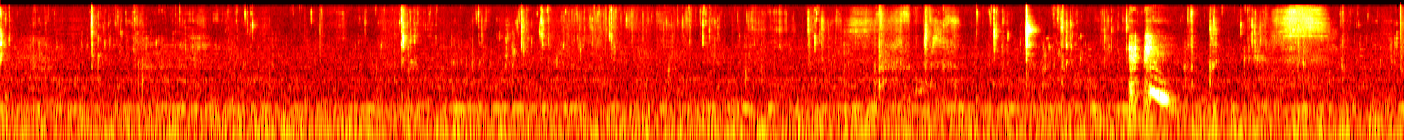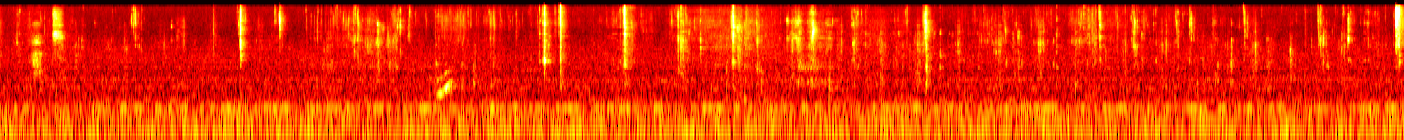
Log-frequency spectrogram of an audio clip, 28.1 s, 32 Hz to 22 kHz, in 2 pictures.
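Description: Close-up chewing and mouth sounds of people eating chicken wings: small wet clicks and smacks scattered throughout, over a steady low hum. A brief hummed "mm" comes about 11 seconds in, and another short one a few seconds later.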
